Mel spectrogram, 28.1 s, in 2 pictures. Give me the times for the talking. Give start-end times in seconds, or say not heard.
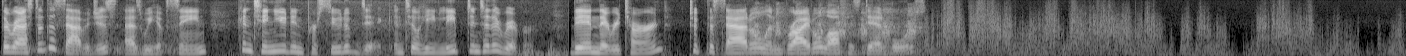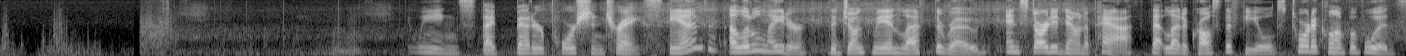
0.0-9.2, 18.1-28.0.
